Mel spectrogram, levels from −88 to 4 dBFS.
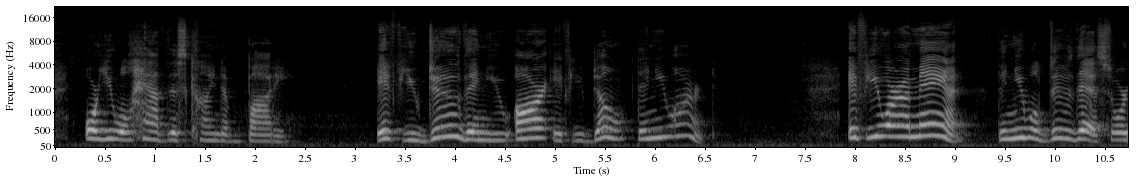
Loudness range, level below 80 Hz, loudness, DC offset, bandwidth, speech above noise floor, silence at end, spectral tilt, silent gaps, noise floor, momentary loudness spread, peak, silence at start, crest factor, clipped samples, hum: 6 LU; -72 dBFS; -35 LUFS; under 0.1%; 17 kHz; 36 dB; 0 s; -4 dB/octave; none; -70 dBFS; 14 LU; -16 dBFS; 0 s; 20 dB; under 0.1%; none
